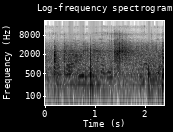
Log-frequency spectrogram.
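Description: A few sharp cracks of firecrackers going off in the distance, scattered irregularly over faint background voices.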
